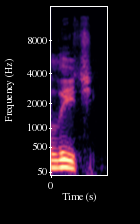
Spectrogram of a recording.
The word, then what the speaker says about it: lychee: Your wife said he had a lychee, which is, you know, at least say it correctly. – It's a lychee.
